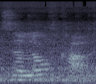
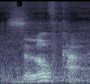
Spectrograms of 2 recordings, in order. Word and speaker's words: Zelophehad: How do you pronounce his name? Let me do it in Zelophehad. You go. Zelophehad.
